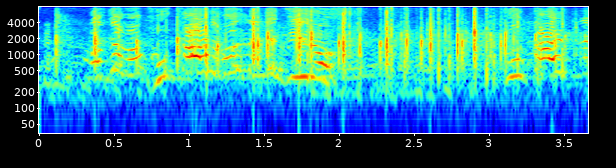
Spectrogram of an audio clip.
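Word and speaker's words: Foucault: फुकाल्ट और फूको, हम लोग फुकाल्ट बोलते थे, तो क्या पता है वहाँ फूको बोला जाता है, और जब हम फुकाल्ट बोल देंगे जीरो।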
